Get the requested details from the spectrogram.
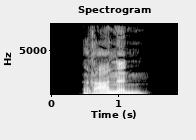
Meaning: inflection of rahn: 1. strong genitive masculine/neuter singular 2. weak/mixed genitive/dative all-gender singular 3. strong/weak/mixed accusative masculine singular 4. strong dative plural
- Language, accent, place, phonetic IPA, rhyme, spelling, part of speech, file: German, Germany, Berlin, [ˈʁaːnən], -aːnən, rahnen, adjective, De-rahnen.ogg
